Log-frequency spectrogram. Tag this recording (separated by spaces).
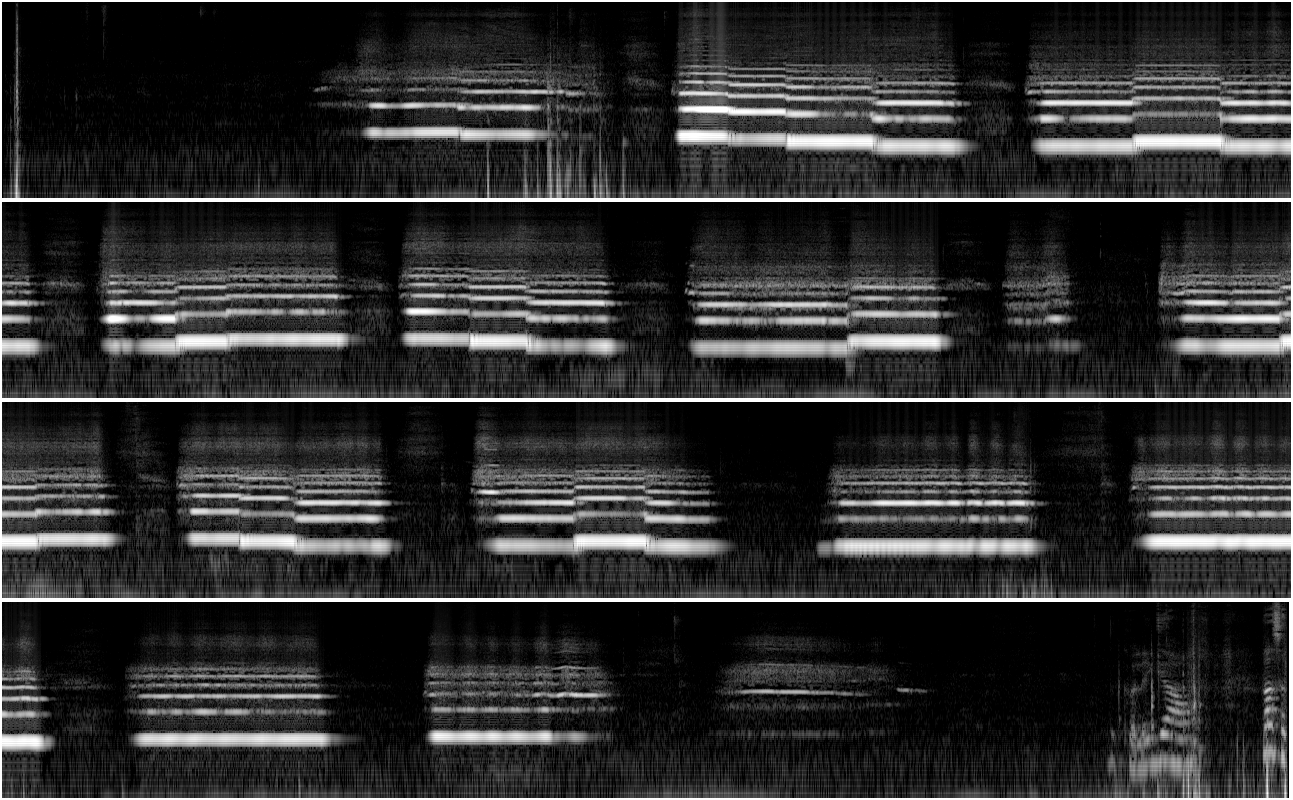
music wind-instrument flute practice CompMusic transverse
